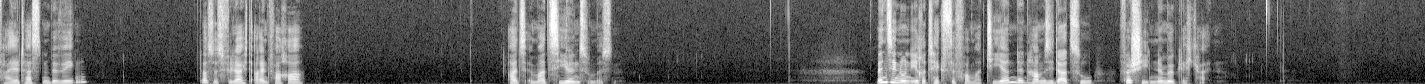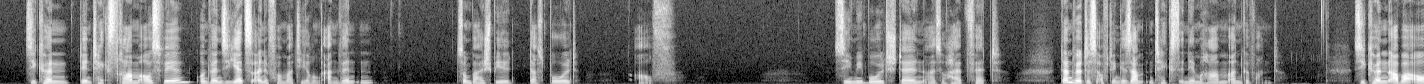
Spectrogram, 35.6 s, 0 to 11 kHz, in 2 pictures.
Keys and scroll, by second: 0.4 super+Left, 0.5 super+v, 1.0 super+Left, 2.1 super+Left, 2.2 super+v, 2.7 super+Left, 3.9 super+Left, 4.0 super+v, 4.6 super+Left, 5.4 super+Left, 5.5 super+v.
